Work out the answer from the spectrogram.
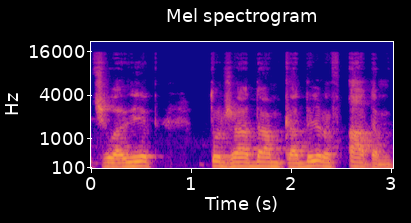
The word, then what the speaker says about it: Адам: тот же Адам Кадыров Адам вернее правильное ударение Судя по этому фильму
